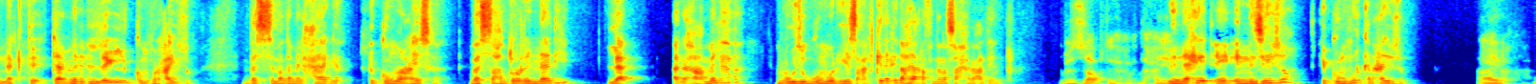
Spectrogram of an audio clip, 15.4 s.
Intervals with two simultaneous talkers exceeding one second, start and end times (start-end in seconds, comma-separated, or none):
none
